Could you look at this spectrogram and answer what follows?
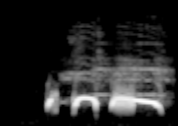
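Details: Spotted dove cooing in the 'giọng đồng' voice style, used as a decoy to stir wild-caught doves into calling: a short low note, a brief arched coo, then a long drawn, slightly falling croo, in a quiet setting.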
